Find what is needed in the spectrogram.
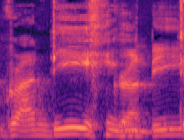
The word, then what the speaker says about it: Grande: Say it right. We learned how to say her last name right. – Oh, Ariana Grande. – Grande. Dipshit.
